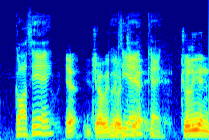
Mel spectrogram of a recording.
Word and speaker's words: Gauthier: Is that how you pronounce his name? Gauthier?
